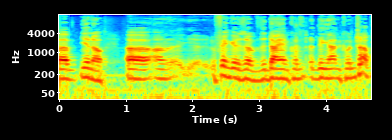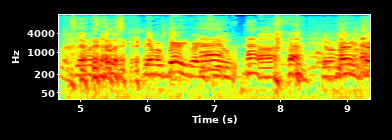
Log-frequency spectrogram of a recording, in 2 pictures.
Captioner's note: laughter from the panel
